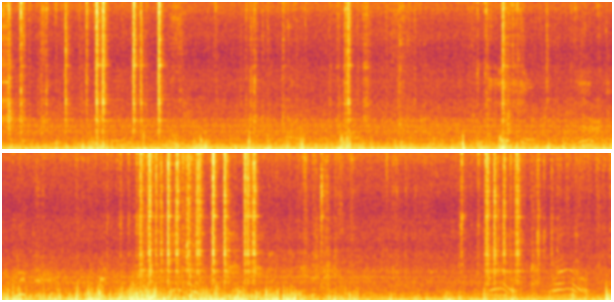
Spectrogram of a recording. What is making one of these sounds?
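Loose metal parts of the vehicle rattle and clatter over bumps.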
